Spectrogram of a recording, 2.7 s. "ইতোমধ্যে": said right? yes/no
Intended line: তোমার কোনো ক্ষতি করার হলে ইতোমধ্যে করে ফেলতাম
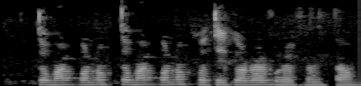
no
